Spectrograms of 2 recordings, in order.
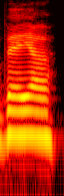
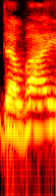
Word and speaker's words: Del Valle: I would like to introduce you to my friend, Kim Del Valle. I said that wrong. That's okay. Del Del Valle, Valle.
